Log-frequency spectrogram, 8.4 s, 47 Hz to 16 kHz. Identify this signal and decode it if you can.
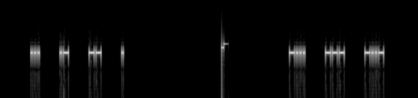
Morse code, heard as a keyed tone, about 34 wpm, spaced as for 16 wpm, 690 Hz. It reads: SAME BOX
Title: 4x Character Spacing - Top 500 Words - 35wpm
